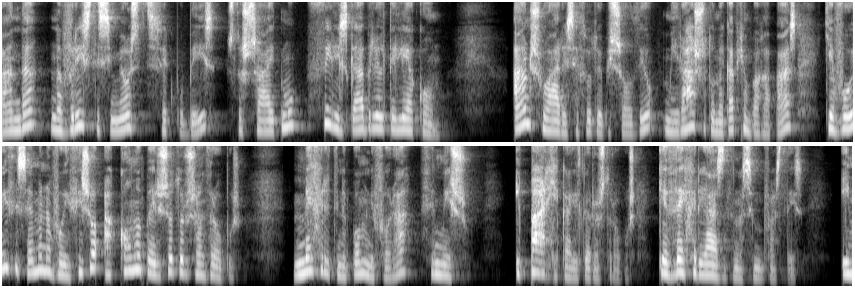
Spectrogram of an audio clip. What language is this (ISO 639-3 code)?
ell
